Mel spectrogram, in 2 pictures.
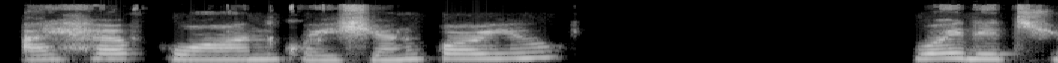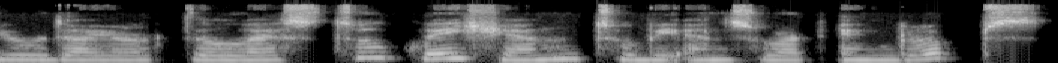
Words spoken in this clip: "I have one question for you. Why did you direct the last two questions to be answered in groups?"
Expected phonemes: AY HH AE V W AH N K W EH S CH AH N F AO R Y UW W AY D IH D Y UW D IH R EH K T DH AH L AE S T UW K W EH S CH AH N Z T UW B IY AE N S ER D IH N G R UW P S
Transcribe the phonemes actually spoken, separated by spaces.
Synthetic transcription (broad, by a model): AY HH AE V W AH N K W EH S CH AH N F AO R Y UW W AY D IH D Y UW D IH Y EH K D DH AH L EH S T UW K W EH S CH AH N T UW B IY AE N S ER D IH N G R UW P S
